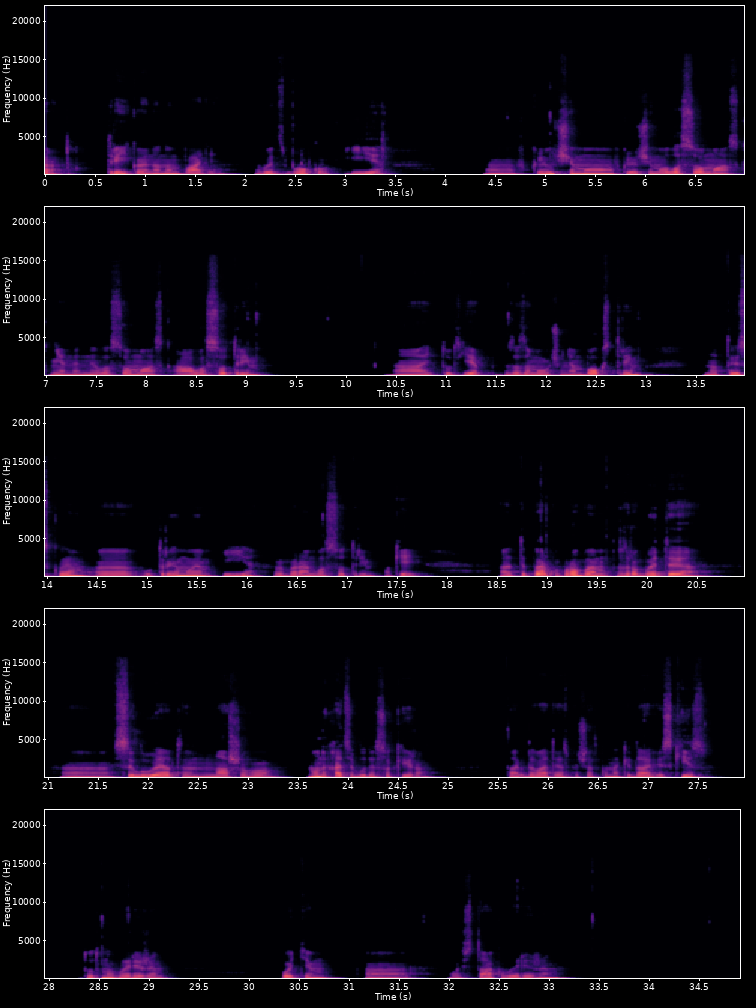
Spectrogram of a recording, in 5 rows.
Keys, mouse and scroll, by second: 0.3 KP_3, 4.1 middle click, 4.6-34.9 drag, 26.1-34.7 d.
